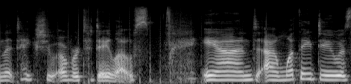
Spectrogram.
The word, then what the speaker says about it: Delos: Now Mykonos is an island, and right next to Mykonos there is an island called Delos, D-E-L-O-S. That's how our tour guides there have pronounced that.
